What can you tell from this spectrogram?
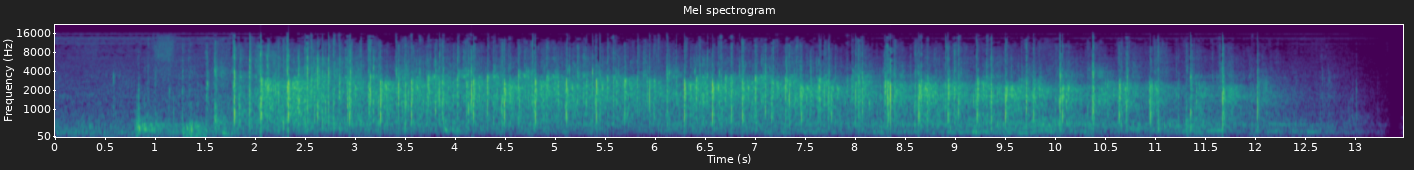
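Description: Audience applauding: the clapping starts about a second in, builds quickly to a full, steady applause, then dies away near the end.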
